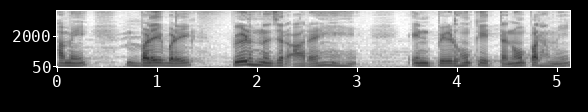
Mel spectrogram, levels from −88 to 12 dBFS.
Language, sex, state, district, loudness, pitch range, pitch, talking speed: Hindi, male, Chhattisgarh, Bastar, -19 LUFS, 120-135 Hz, 130 Hz, 185 wpm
